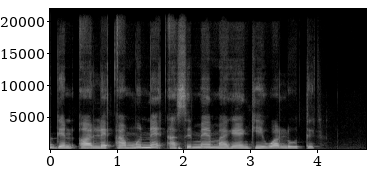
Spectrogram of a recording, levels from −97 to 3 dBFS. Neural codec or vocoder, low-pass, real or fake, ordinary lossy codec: codec, 44.1 kHz, 7.8 kbps, DAC; none; fake; none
